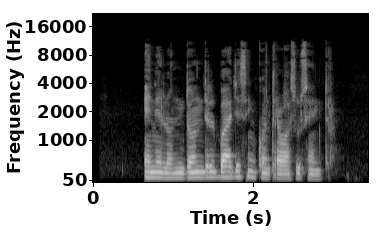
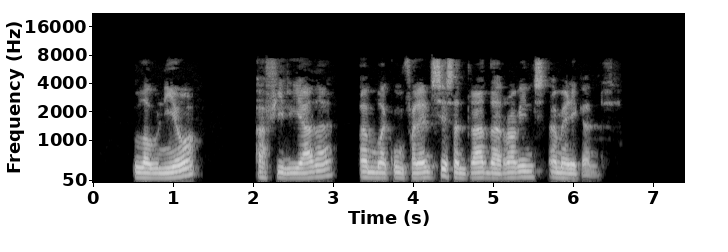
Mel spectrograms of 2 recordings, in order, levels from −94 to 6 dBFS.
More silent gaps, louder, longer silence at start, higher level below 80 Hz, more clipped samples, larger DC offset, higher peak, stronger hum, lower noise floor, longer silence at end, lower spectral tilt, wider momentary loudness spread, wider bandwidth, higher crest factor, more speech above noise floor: neither; second, -25 LUFS vs -18 LUFS; first, 0.65 s vs 0.5 s; second, -72 dBFS vs -60 dBFS; neither; neither; second, -8 dBFS vs -2 dBFS; neither; second, -71 dBFS vs under -90 dBFS; second, 0.45 s vs 1.1 s; about the same, -5.5 dB/octave vs -4.5 dB/octave; about the same, 9 LU vs 10 LU; first, 11.5 kHz vs 7.6 kHz; about the same, 18 dB vs 16 dB; second, 46 dB vs over 72 dB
